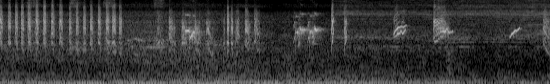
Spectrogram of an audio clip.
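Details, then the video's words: Village indigobird, a male trotol from Bandung, West Java, Indonesia: a rapid buzzy rattle of about fifteen notes, then spaced chirps and thin rising whistles scattered over several seconds. "Burung Masteran Village Indigo Trotol Gacor"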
